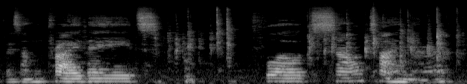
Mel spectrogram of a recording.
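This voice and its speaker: A woman with a low voice talks slowly through a coding tutorial. She thinks aloud in halting pieces as she works. The room adds noticeable echo to her words. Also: steady tone. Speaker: tutorial instructor. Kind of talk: unscripted software tutorial narrated while coding. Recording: roomy echo, faint background noise.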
